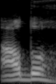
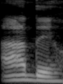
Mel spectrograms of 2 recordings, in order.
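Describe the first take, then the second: First: The final bounce has an upward, o-like sound. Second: The final bounce has a downward, e-like sound. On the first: The speaker calls it wrong. "আদো হবে না" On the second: The speaker calls it right. "এখানে দাল রয়েছে তাই এখানে আদে হবে"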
